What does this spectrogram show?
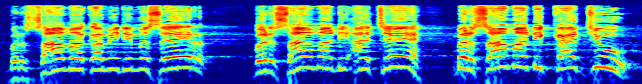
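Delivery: loud, high preacher's cry; rousing call. Real, not acted. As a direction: call out each place to the crowd, building. Rousing the congregation in prayer.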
